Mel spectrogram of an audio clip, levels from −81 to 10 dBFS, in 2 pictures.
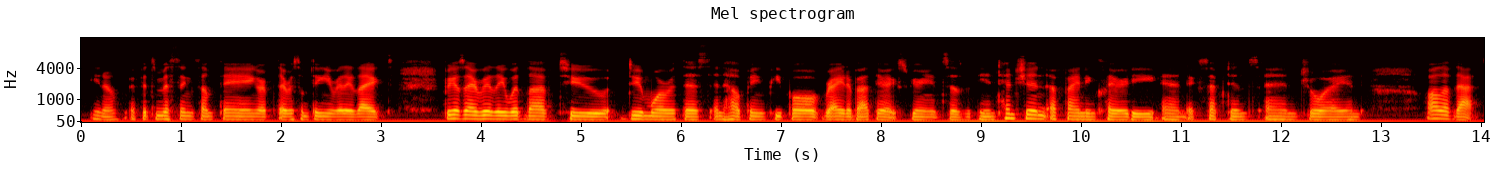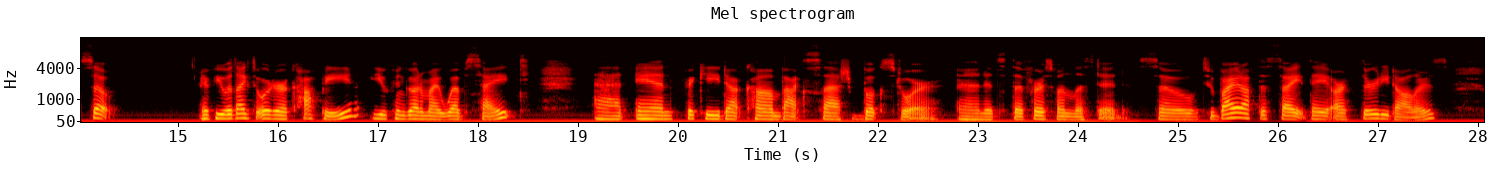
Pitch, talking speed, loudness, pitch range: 135 Hz, 170 wpm, -26 LUFS, 130-150 Hz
